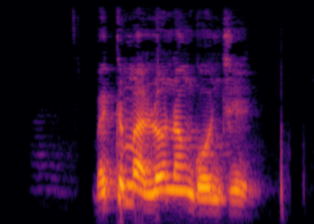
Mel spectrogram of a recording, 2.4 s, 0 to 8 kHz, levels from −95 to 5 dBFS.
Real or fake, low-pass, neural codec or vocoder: real; 7.2 kHz; none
